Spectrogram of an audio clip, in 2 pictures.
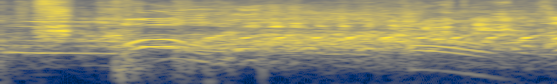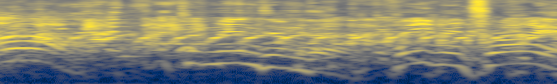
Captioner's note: audience groans and laughs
